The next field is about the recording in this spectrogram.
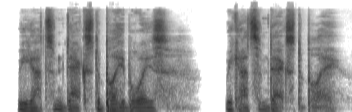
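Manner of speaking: hushed, whispered voice. A streamer talking to viewers while the roommate is asleep, whispering. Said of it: "I'm whispering because my roommate's asleep".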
